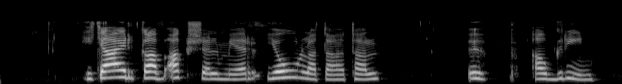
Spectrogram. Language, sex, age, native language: Icelandic, male, 12, Icelandic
